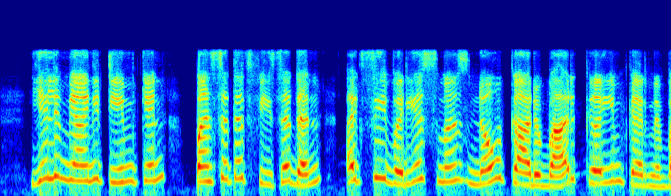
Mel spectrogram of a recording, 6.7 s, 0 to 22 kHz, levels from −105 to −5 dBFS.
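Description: Speex codec damage runs throughout the speech, plainly audible. The speech sounds noisy and hoarse because too few bits are left to code the excitation, which fits a middle-rate Speex setting near 17 kbps.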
